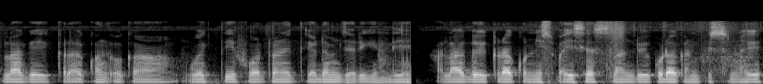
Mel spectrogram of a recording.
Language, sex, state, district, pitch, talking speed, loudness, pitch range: Telugu, male, Andhra Pradesh, Sri Satya Sai, 110 Hz, 125 wpm, -19 LUFS, 110-115 Hz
